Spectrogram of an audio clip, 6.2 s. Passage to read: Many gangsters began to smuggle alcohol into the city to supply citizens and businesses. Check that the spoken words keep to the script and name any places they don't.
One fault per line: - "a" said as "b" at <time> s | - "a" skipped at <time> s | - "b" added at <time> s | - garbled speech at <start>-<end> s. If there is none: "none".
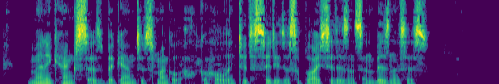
none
